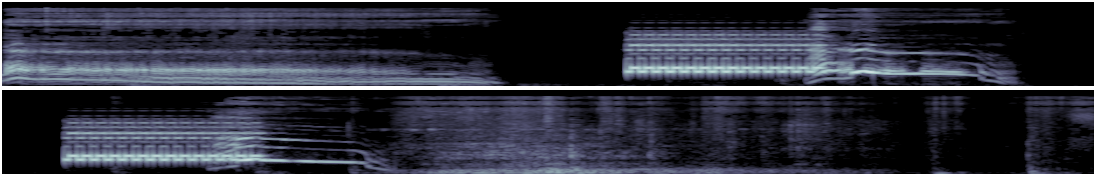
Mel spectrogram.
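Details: Poppy the Maltese opens with a long, wavering, layered howl. Two steady phone rings follow, each with a falling vocal slide, then a soft, rough trailing sound.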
